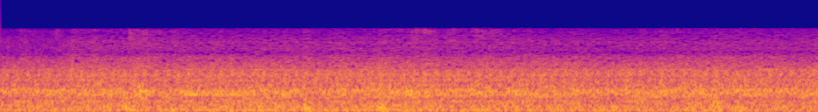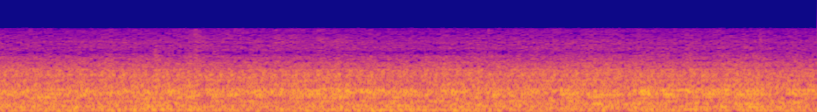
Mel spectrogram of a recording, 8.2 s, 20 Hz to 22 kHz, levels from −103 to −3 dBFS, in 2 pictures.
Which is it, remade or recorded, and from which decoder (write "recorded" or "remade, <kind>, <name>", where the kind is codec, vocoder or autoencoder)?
recorded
